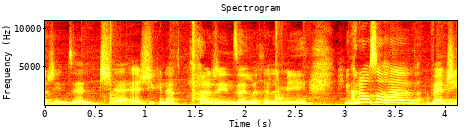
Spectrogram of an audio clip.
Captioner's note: foreign language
